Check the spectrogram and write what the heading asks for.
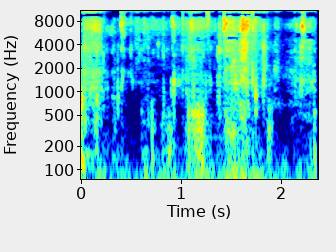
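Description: French bulldog puppy eating a dog cake off a plate: wet chewing, licking and breathing sounds in quick, irregular bursts.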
